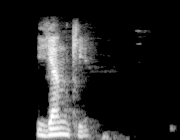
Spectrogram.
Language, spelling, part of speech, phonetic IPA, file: Russian, янки, noun, [ˈjankʲɪ], Ru-янки.ogg
- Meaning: Yankee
